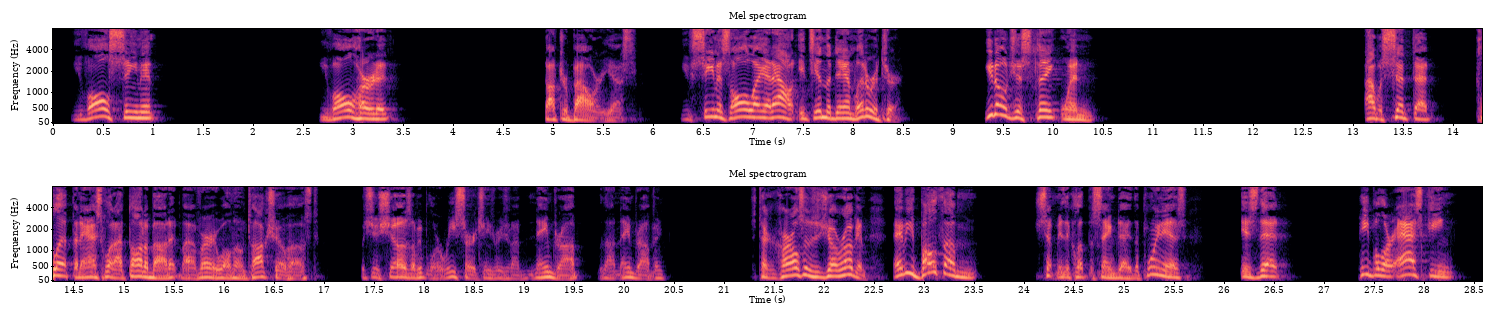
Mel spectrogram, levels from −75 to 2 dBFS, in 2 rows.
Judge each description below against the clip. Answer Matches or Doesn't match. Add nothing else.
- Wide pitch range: Doesn't match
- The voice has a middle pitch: Matches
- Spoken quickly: Doesn't match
